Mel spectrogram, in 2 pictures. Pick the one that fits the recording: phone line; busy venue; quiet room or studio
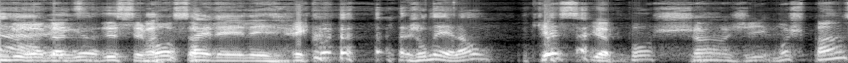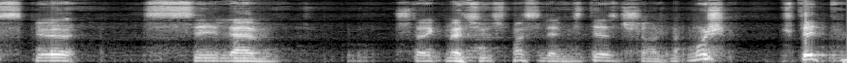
busy venue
